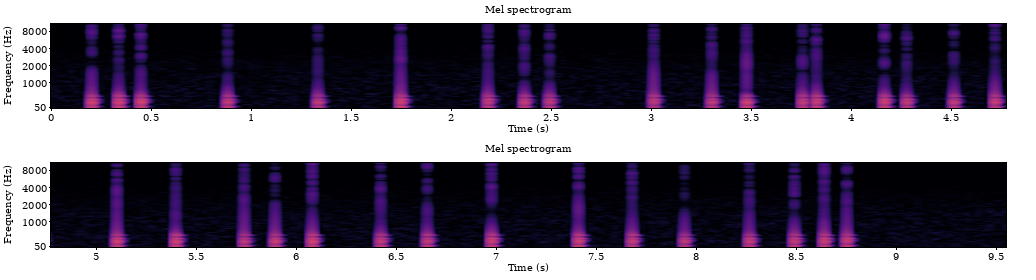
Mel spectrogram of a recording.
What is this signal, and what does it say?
Irregular knocks on a wall. There is no code.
